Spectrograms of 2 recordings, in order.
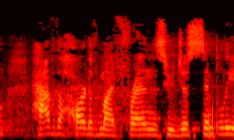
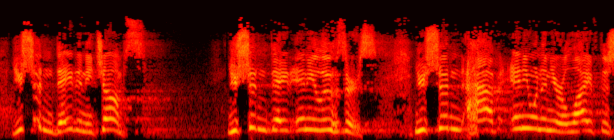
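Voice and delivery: emphatic; 8 semitones higher than usual. Real, not acted. Preacher exhorting.

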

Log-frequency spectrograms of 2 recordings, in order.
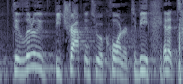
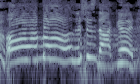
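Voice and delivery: mock panic; 11 semitones higher, slower than usual. Recalling his paintball dread, high panicky laughing yelp. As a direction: squeal it like you just realized you're doomed. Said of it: "So I'm like".

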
